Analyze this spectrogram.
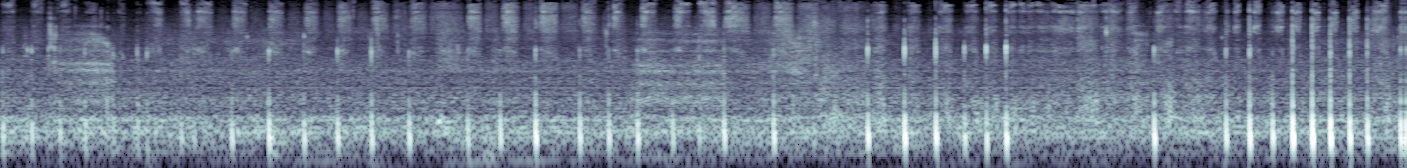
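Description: Apple Pencil tip tapping and stroking on a tablet's glass screen during digital shading: scattered light taps, with a quick run of taps near the end.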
